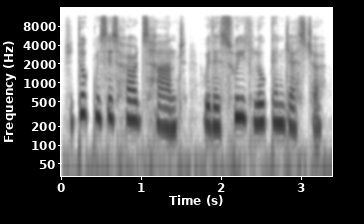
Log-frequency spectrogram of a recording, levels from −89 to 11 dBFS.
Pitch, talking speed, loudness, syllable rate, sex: 230 Hz, 195 wpm, -17 LUFS, 4.3 syllables/s, female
